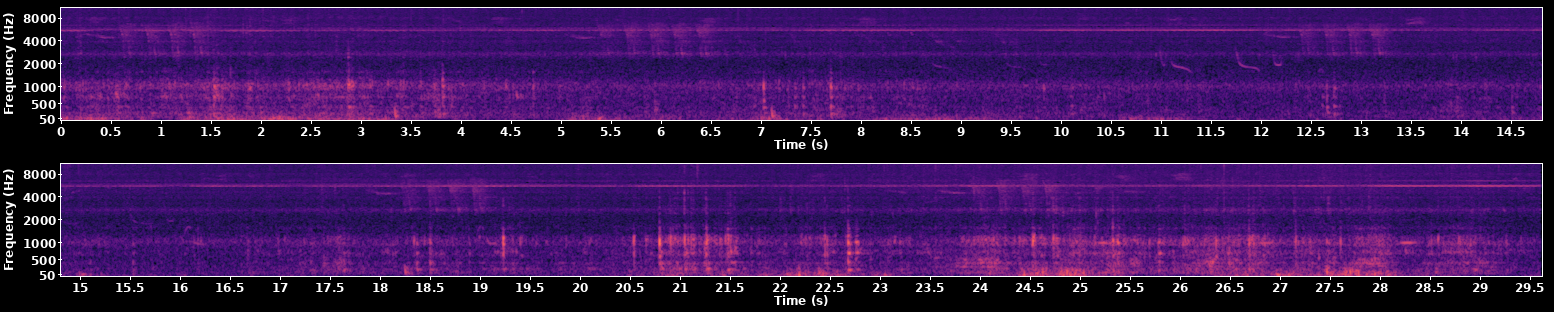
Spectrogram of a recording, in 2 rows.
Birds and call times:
Cinnamon Bracken-Warbler (Bradypterus cinnamomeus): 5.8s
African Emerald Cuckoo (Chrysococcyx cupreus): 11.1s

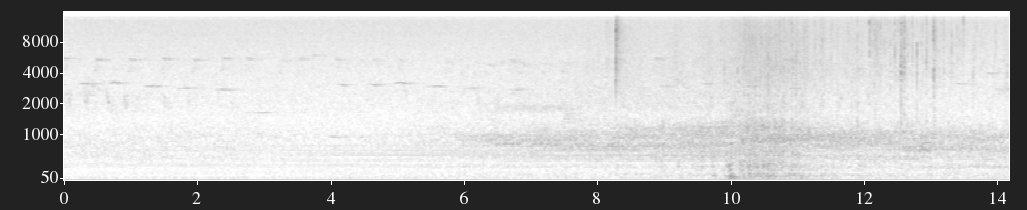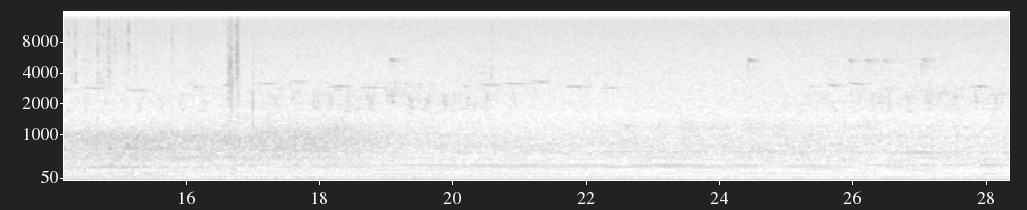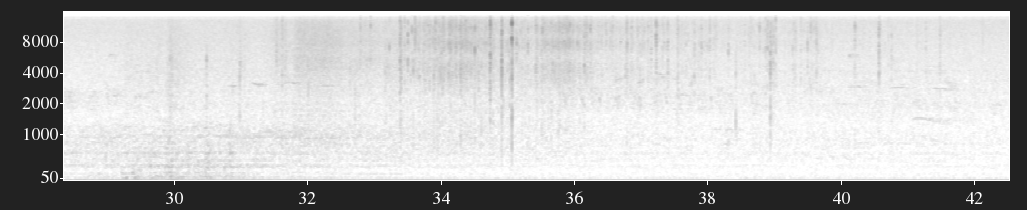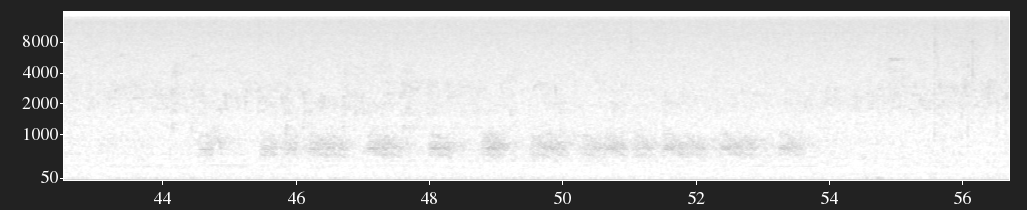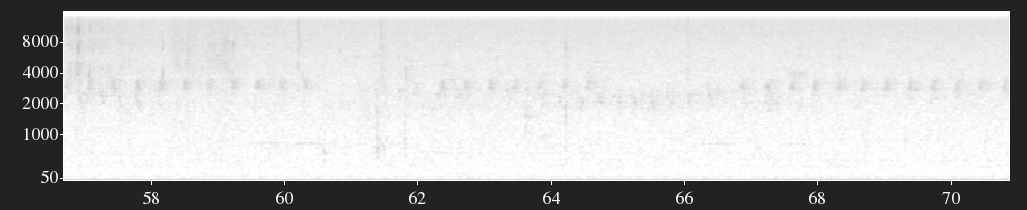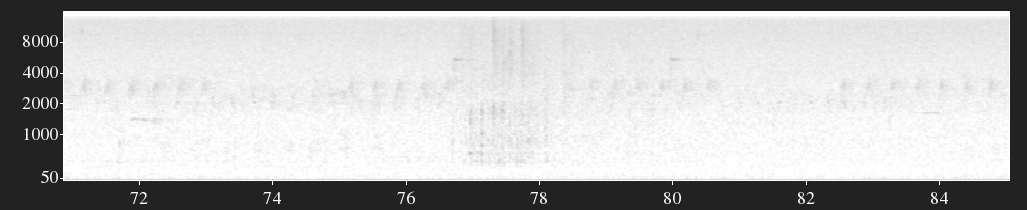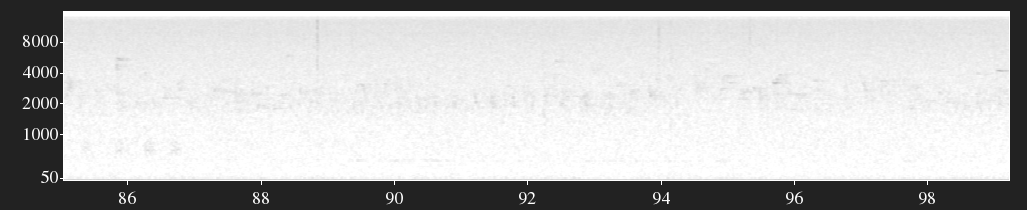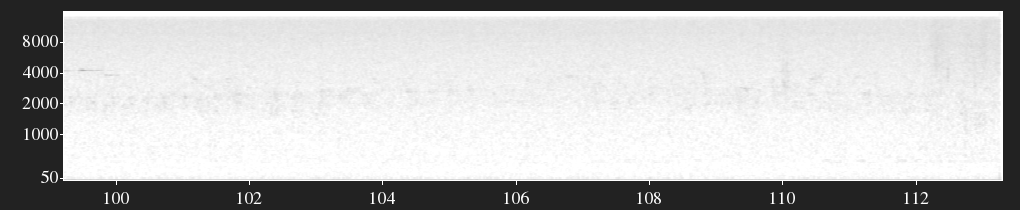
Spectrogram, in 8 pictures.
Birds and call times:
Hartlaub's Turaco (Tauraco hartlaubi): 49.1s
Yellow-breasted Apalis (Apalis flavida): 58.2s, 70.1s
Shelley's Starling (Lamprotornis shelleyi): 99.2s

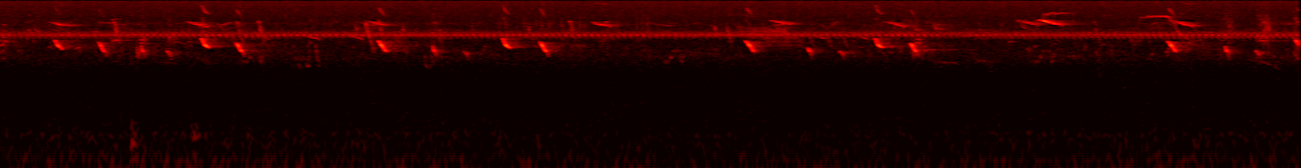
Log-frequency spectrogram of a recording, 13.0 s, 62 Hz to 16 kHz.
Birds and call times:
Scarlet-chested Sunbird (Chalcomitra senegalensis): 2.1s, 5.5s

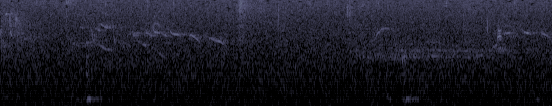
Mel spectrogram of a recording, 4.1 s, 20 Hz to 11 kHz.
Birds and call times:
Red-backed Scrub-Robin (Cercotrichas leucophrys): 1.4s

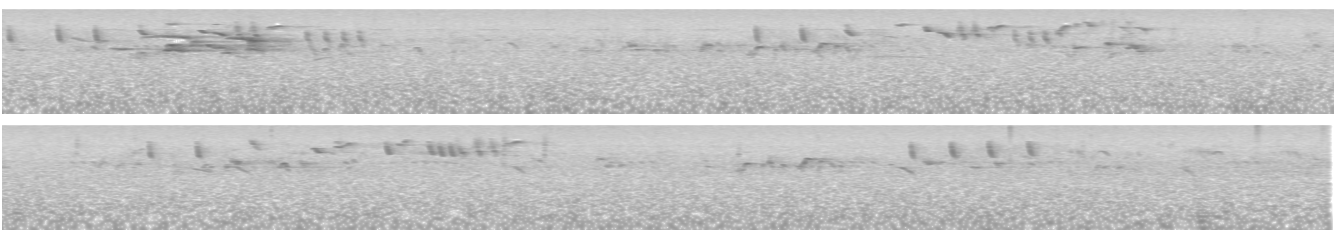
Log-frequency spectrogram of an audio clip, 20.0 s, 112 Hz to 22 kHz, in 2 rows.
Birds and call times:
White-browed Robin-Chat (Cossypha heuglini): 1.5s
Amethyst Sunbird (Chalcomitra amethystina): 7.2s

